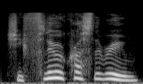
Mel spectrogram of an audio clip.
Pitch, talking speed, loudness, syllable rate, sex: 240 Hz, 210 wpm, -14 LUFS, 4.6 syllables/s, female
